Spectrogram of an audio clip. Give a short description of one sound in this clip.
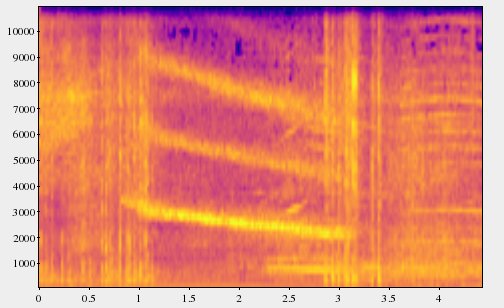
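Fireworks crackle and pop loudly outdoors.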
